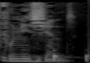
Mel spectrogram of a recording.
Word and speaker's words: Phoenicians: It's literally spelled like Phoenix, but Phoenicians.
